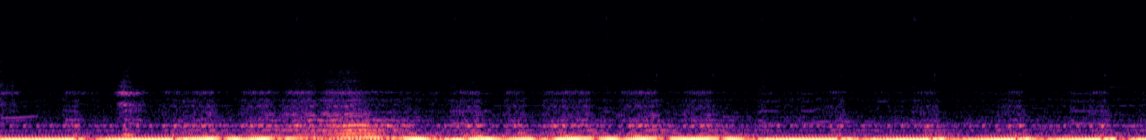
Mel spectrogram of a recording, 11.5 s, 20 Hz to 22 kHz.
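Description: A diesel engine fitted with an upgraded 12 mm rotor head and 8-hole nozzles revs up loudly and close, a heavy low rumble swelling and easing in repeated throttle blips with a ticking clatter over it.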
